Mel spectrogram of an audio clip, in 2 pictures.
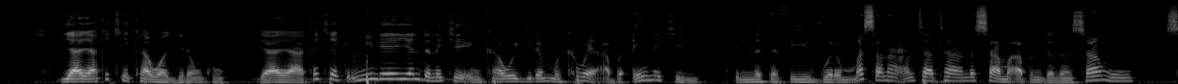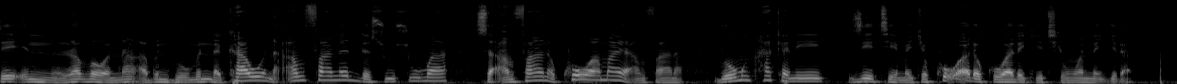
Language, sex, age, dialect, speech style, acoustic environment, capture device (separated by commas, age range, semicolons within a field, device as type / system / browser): Hausa, male, 25-34, Nigeria - Kano, happy, silence, mobile / macOS / Safari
